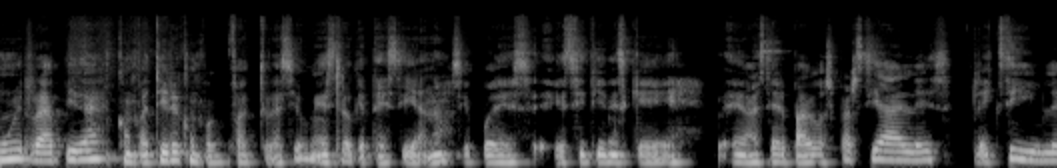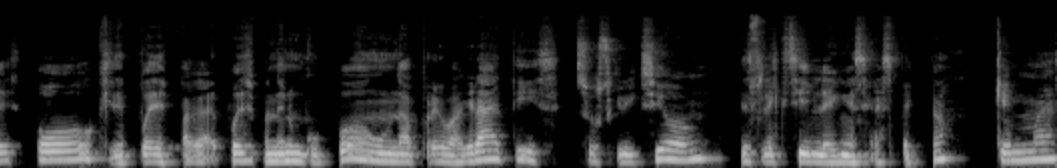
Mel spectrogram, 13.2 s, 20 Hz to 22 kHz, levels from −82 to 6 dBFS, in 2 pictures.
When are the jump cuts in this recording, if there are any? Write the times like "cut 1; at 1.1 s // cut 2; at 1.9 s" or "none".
cut 1; at 1.4 s // cut 2; at 11.3 s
